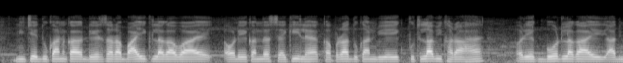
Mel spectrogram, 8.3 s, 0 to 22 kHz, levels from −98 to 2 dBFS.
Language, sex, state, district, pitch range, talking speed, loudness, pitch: Maithili, male, Bihar, Supaul, 135-145 Hz, 230 wpm, -18 LUFS, 140 Hz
